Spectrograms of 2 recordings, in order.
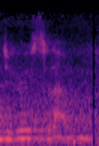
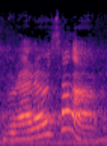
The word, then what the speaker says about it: Brunei Darussalam: about living in Brunei, Jerusalem. How you gonna live here and not know how to pronounce the name of this country? It don't spell like Jerusalem. It don't sound like Jerusalem. It's Brunei Darussalam.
